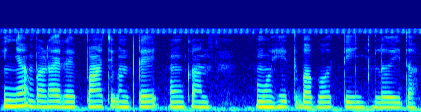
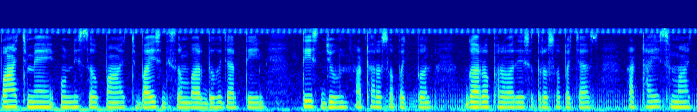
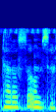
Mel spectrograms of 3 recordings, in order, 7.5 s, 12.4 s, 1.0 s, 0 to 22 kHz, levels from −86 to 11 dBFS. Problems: constant background noise, low volume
